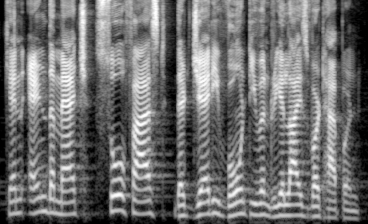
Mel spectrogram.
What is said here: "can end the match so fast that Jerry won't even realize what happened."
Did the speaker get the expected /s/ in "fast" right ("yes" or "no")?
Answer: yes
